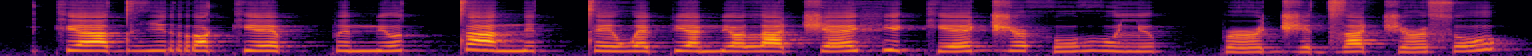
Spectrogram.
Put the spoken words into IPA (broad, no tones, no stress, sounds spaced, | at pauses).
kʲ a dʱ i r ɒ kʲ ɛ pː ɪ mʲ o tː a n i tː e w ɛ pʲ a mʲ ɒ l a t͡ʃ ɛ fʲ ɛ kʲ ɛ d͡ʒ ə˞ h u ɦ u lʲ u pː ə˞ d͡ʒ ɪ d͡z a t͡ʃ ə˞ s o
